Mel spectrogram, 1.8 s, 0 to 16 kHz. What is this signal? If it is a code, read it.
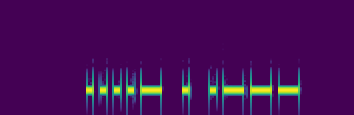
Morse code, heard as a keyed tone, about 36 wpm, 700 Hz. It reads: 4EJ
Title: Three Challenging Letter-Number Combinations 35wpm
